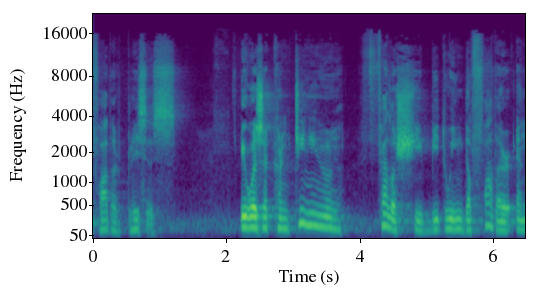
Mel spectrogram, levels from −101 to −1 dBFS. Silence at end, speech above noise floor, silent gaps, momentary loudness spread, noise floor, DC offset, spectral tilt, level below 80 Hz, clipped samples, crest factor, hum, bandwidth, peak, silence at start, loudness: 0 s; 31 dB; none; 14 LU; -64 dBFS; under 0.1%; -4 dB/octave; -78 dBFS; under 0.1%; 22 dB; none; 17 kHz; -12 dBFS; 0 s; -32 LUFS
